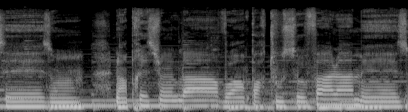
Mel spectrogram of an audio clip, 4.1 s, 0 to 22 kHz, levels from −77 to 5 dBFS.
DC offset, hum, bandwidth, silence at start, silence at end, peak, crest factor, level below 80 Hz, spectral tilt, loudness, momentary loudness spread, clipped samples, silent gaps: under 0.1%; none; 17 kHz; 0 s; 0 s; -6 dBFS; 14 dB; -50 dBFS; -6 dB/octave; -20 LUFS; 3 LU; under 0.1%; none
